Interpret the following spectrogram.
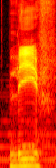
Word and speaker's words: Leif: and that's also wildlife or leaf i actually always say life which is the the german pronunciation belief has to be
